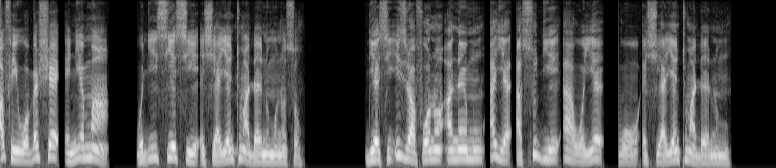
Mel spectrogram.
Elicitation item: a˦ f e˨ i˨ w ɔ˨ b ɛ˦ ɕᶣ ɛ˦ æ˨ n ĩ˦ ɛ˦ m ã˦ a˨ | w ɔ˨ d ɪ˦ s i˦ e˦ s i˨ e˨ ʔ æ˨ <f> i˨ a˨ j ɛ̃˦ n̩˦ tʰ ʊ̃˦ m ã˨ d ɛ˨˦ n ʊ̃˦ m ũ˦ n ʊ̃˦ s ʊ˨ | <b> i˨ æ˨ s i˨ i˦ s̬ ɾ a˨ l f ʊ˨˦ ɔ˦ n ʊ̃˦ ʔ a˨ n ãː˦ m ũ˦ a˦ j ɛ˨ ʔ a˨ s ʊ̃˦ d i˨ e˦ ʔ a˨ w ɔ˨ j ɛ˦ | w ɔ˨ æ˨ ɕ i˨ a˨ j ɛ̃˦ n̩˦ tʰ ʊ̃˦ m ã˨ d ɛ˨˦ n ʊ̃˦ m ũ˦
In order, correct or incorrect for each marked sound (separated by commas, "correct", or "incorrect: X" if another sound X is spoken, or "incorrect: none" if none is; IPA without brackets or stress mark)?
incorrect: ɕ, incorrect: d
